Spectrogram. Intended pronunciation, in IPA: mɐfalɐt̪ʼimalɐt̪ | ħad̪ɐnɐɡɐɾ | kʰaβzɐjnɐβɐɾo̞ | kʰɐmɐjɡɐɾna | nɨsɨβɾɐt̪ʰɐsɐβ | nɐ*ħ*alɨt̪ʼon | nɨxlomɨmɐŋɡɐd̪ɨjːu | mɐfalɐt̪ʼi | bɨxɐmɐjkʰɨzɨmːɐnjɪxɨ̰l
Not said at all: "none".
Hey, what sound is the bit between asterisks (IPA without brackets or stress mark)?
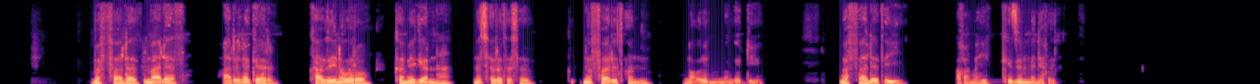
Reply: f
